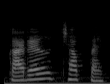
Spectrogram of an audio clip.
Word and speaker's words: Karel Čapek: Capic, Capek, but like with a an inverted caret above the C. – Gotcha. And it's not in the wiki. There's no pronunciation. It's here. Listen. – Karel Čapek. – Čapek. – Čapek. Got it.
